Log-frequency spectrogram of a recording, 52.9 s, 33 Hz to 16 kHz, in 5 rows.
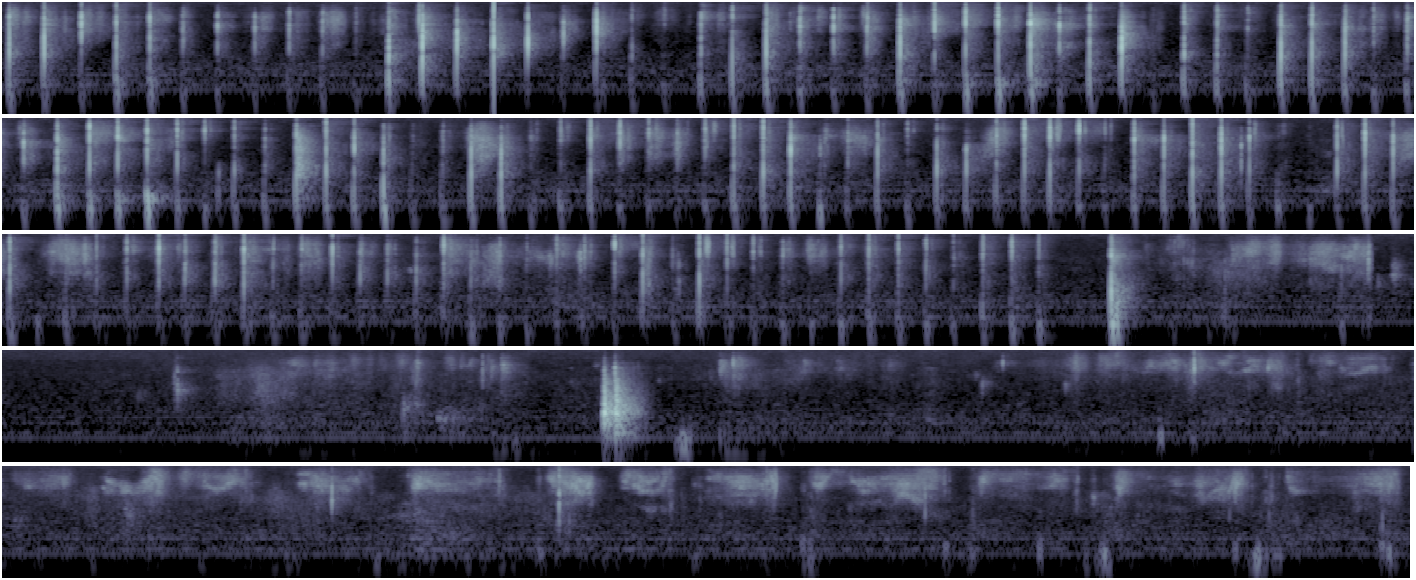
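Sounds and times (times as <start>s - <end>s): slaps and taps on head: 0.0s - 29.8s.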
